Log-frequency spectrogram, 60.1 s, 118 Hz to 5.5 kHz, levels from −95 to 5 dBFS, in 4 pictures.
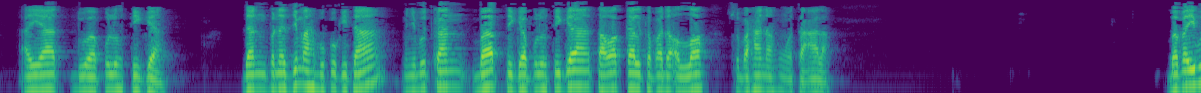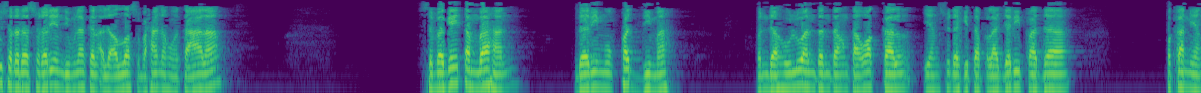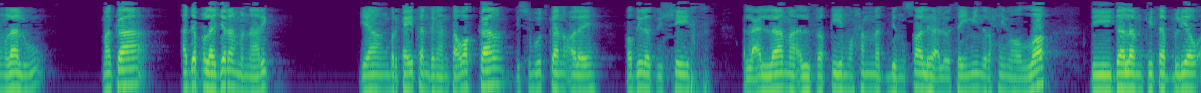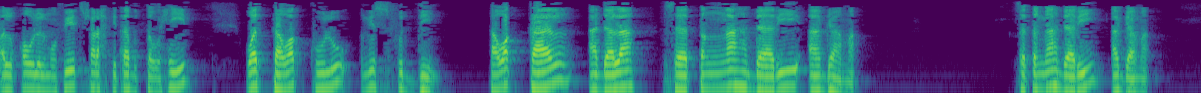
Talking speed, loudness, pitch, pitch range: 80 wpm, -19 LUFS, 130 Hz, 125-145 Hz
